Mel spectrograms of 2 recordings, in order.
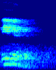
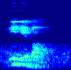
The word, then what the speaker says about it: Nineveh: Now, let's go back to Nineveh. Actually, this is pronounced Nineveh. It is pronounced Nineveh, not Nineveh.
